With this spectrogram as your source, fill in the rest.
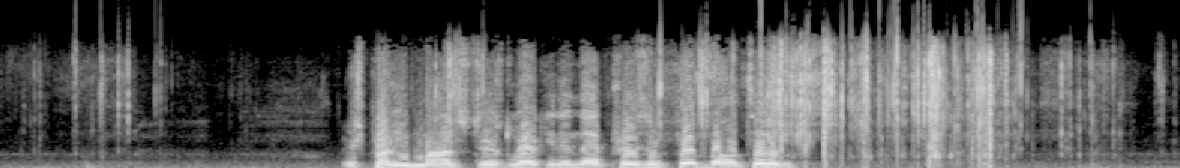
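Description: A foil card pack wrapper crinkles and tears open.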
